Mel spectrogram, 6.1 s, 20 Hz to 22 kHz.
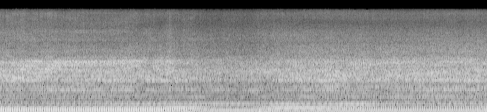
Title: E61 mechanical noise at idle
